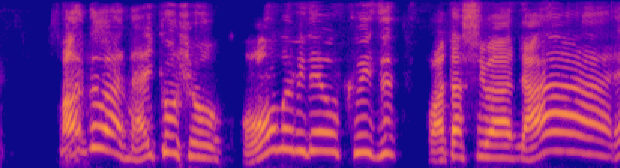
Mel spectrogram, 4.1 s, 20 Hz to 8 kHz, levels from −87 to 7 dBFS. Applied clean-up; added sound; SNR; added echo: neural mask model Resemble Enhance denoiser.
